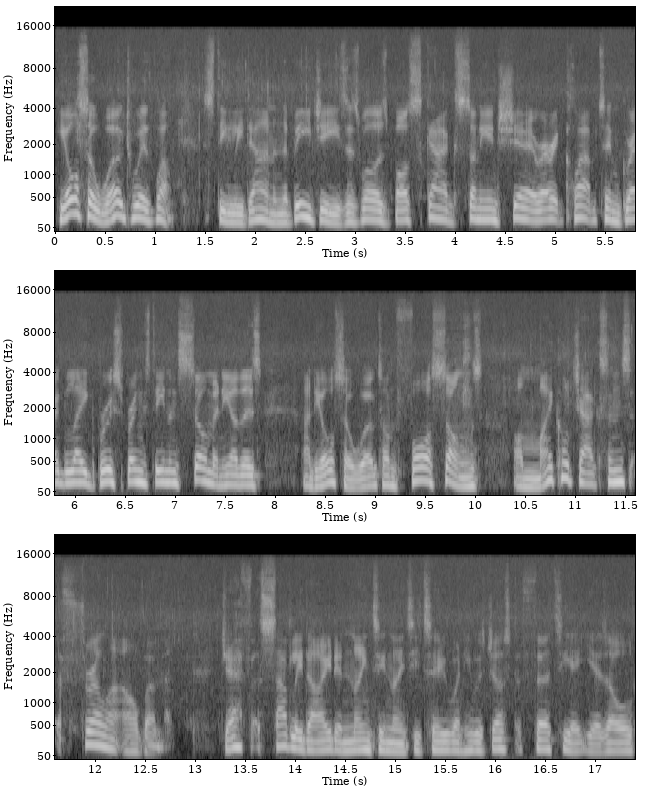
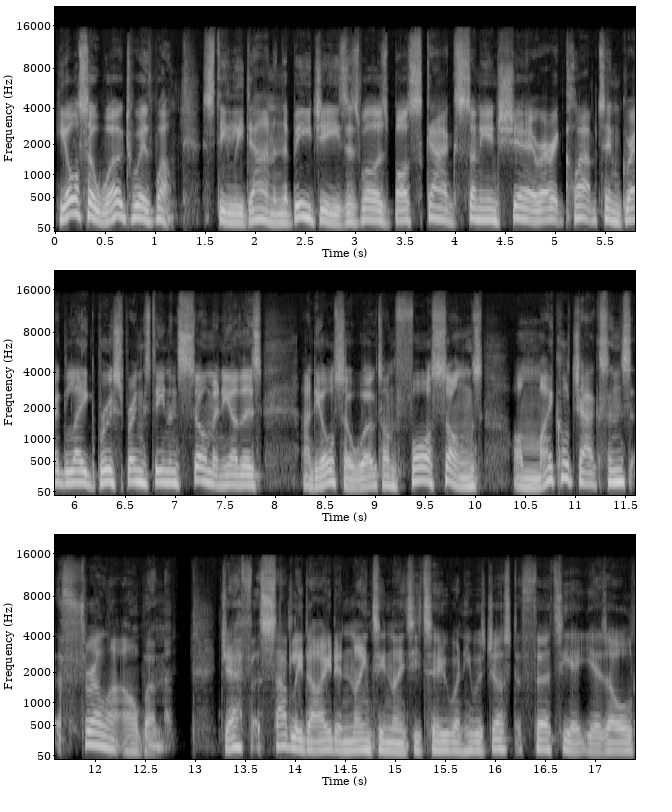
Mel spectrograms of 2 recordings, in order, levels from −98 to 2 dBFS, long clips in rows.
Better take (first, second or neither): second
